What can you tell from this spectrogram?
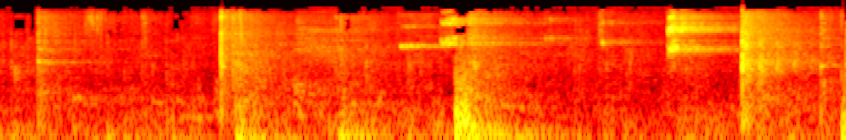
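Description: Badminton rally on a sports hall court: players' feet thudding on the floor and racket hits on the shuttlecock, about six impacts at uneven intervals, with short shoe squeaks between them, echoing in the hall.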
